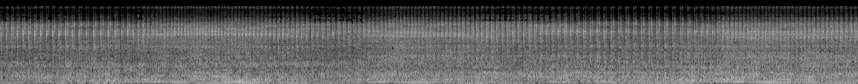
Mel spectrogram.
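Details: 2014 Yamaha Jupiter MX carburetor model with a rough-sounding engine: a fast, sharp metallic "kletek-kletek" ticking rides steadily over the idle, keeping time with the engine; a top-end tick, cause not yet pinned down.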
